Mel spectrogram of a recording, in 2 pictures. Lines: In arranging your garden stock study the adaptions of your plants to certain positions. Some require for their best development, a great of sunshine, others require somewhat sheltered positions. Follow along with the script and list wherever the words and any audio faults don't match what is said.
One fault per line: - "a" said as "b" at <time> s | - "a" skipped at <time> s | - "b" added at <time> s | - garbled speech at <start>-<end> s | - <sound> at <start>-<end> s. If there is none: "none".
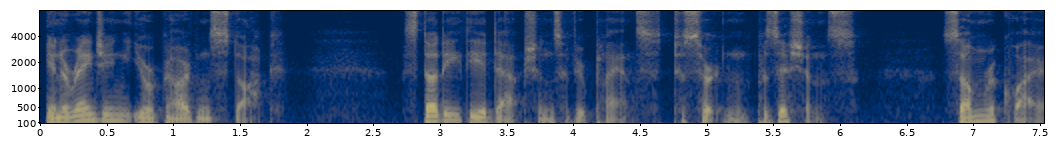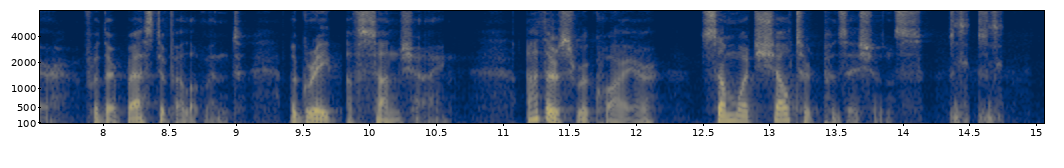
- laugh at 14.3-14.8 s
